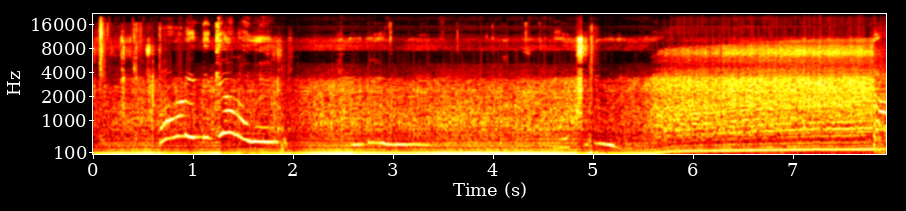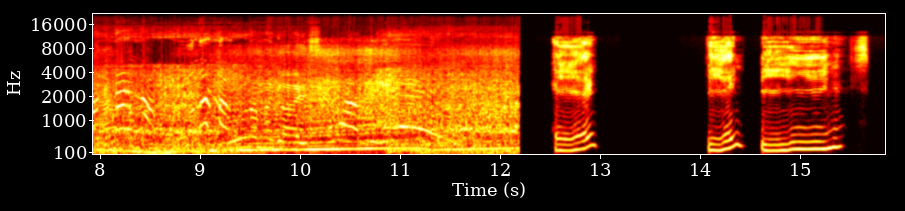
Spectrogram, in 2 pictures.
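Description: A car in the video game Indian Bike, during a Jurassic Park mission, revs and accelerates with rising engine pitch and some tire squeal, loud and close, before breaking into short choppy bursts near the end.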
